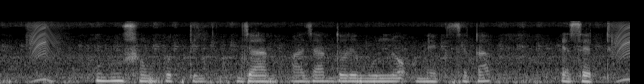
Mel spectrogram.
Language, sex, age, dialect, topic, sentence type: Bengali, male, 18-24, Western, banking, statement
